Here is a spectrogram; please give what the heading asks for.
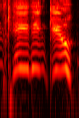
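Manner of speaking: small, high, choked-up thanks; holding back tears. Retold or imitated. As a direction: force a polite thanks through tears. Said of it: "I was like".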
